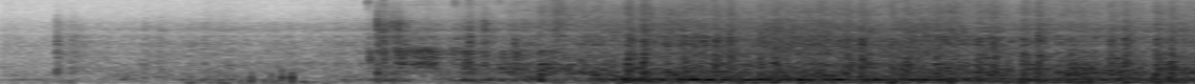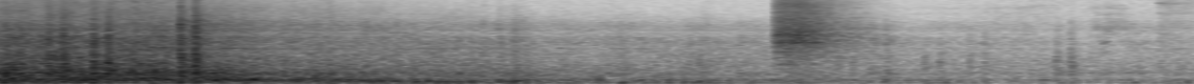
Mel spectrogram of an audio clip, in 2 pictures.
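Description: Meitetsu electric train running past close by, its wheels clattering over the rail joints. The sound builds from about two seconds in, is loudest mid-pass, then dies away.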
